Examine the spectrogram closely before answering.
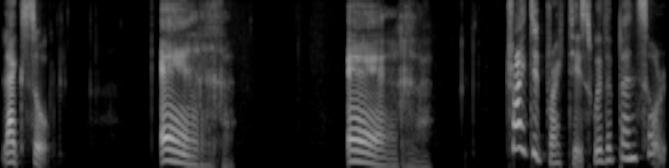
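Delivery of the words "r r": "R" made at the back of the throat, a guttural French R. Shown as a demonstration. Teacher demonstrates the French R with a pencil, throaty R. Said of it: "demonstrate how to say the R in French".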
